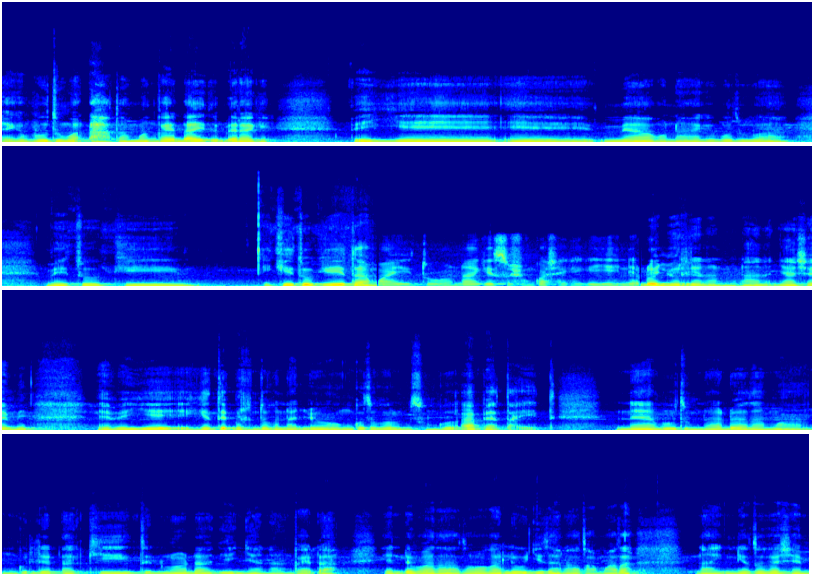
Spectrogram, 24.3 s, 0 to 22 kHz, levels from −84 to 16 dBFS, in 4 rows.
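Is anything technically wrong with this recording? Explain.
Yes. From 8.88 to 10.87 s, just before "duo anyorie nanu naa", the input likely switched to a poorer device. After a 20 ms gap, the speech loses everything above 8.1 kHz, drops about 10 dB, and sounds dull and boxy over a different noise floor about 30 dB down.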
